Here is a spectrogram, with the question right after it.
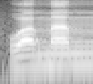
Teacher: Nampak bila kita berdengung, wa mam tu makhraj dia dah ada di tempat mim. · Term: iqlab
